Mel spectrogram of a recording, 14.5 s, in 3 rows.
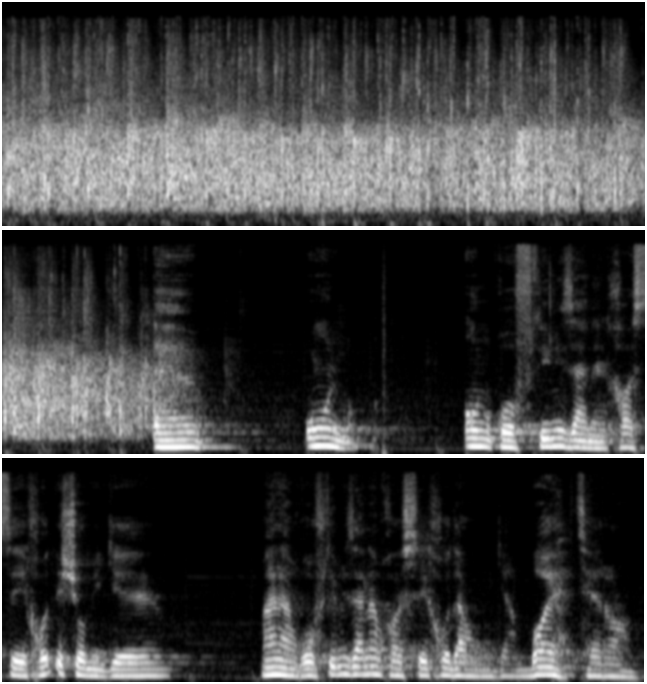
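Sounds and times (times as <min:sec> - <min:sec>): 
audience applause: 0:00.0 - 0:06.2
speech: 0:06.0 - 0:06.4, 0:07.1 - 0:07.7, 0:08.3 - 0:11.0, 0:11.6 - 0:14.4.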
